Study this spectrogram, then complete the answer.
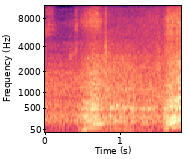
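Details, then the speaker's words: BMW M140i being rebuilt after a crash, with a new electric water pump, auxiliary belt and charge pipe; coolant bled and warm at operating temperature. Clean, even blips settling back with no knocks; sounds healthy, normal revving. "It sounds nice as well. Put it into sport. It does all the pops and bangs."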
